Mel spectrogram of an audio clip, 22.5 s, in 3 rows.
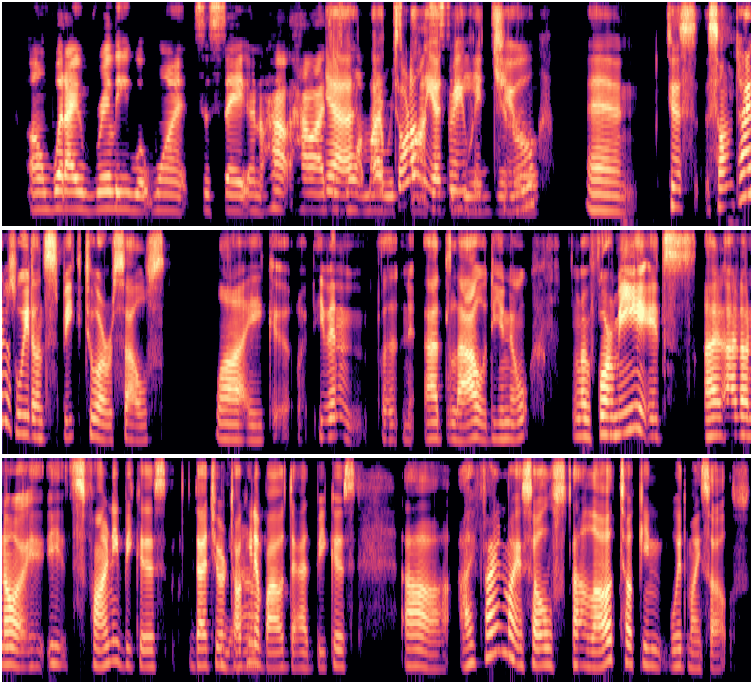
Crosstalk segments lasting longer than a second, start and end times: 3.2-5.3

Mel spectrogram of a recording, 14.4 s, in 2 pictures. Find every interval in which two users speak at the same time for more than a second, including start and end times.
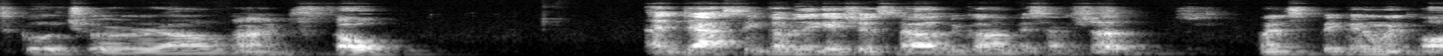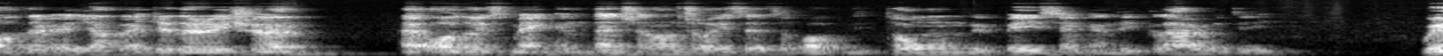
none

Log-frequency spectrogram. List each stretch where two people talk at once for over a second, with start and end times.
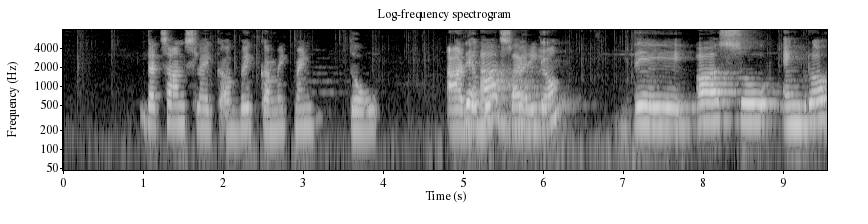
5.0-6.2

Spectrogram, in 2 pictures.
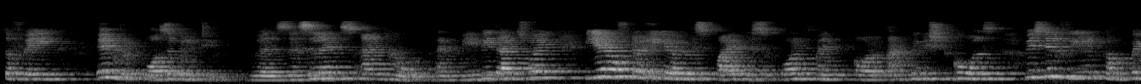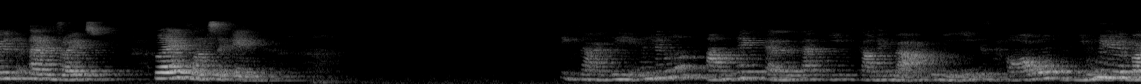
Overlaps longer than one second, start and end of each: none

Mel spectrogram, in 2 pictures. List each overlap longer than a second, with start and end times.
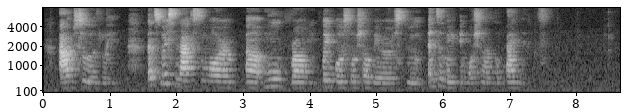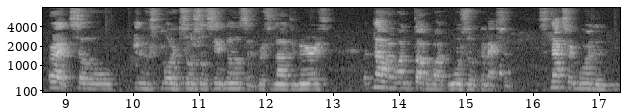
none

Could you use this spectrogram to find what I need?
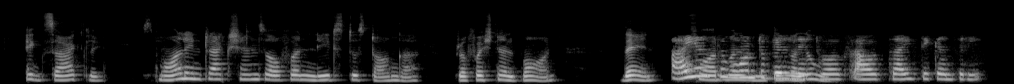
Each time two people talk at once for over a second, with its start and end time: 7.0-8.3

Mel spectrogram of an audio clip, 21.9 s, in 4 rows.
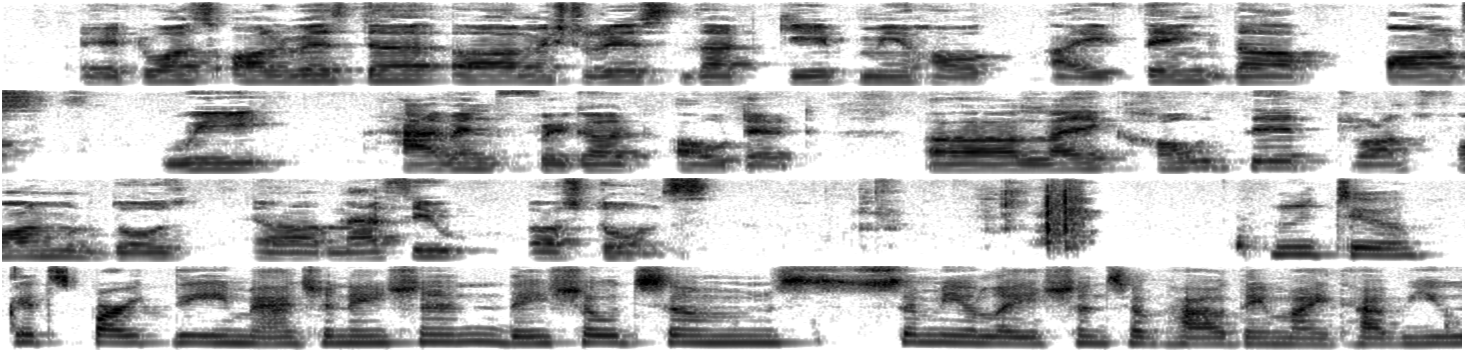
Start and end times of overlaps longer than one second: none

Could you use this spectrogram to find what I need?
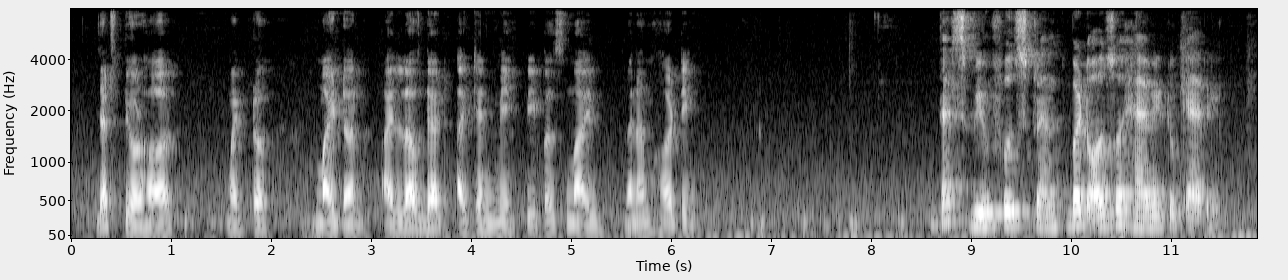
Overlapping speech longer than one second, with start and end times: none

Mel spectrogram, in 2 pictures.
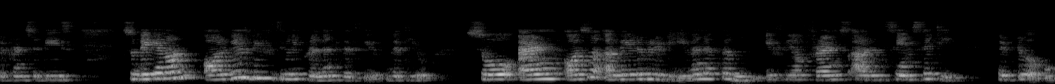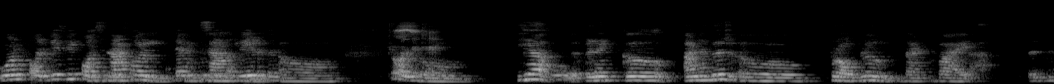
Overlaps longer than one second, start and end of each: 11.4-13.3

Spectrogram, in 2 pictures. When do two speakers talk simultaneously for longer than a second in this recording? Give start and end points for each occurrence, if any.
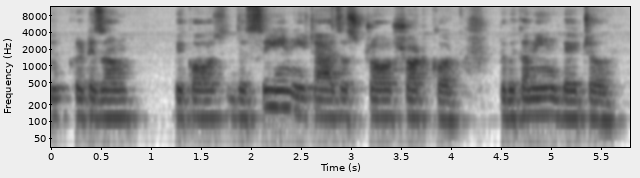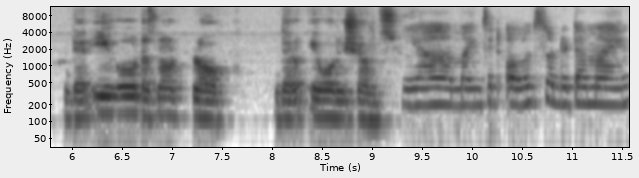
none

